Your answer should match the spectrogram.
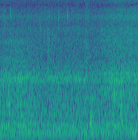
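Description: Sliced onions frying in a skillet on an electric stove: a faint, steady sizzle, with a couple of faint ticks.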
